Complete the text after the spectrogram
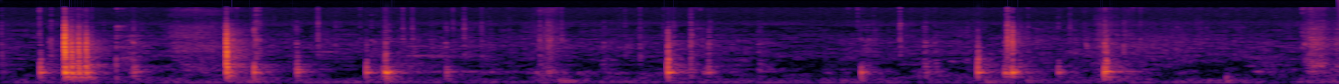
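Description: A screwdriver drives a screw into wood with sharp clicks and creaks.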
